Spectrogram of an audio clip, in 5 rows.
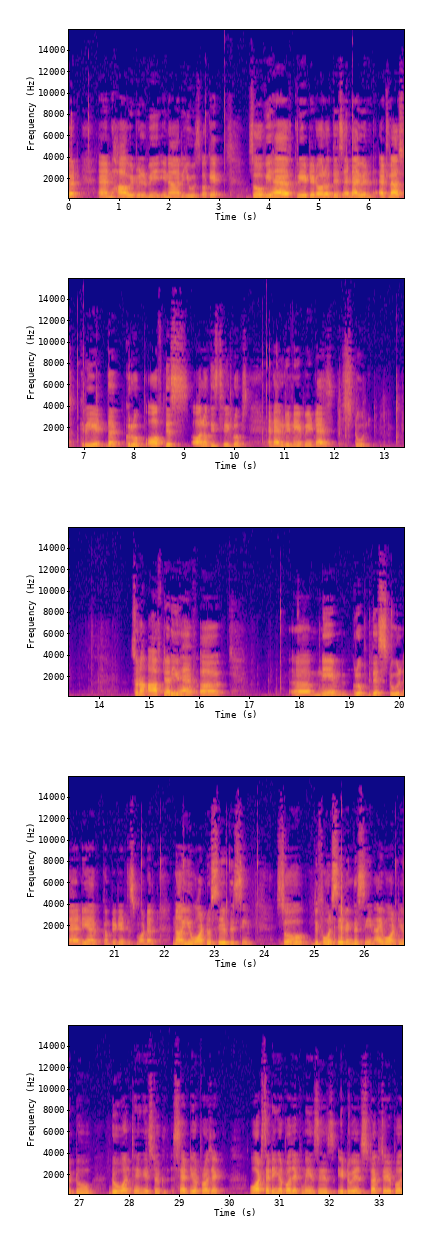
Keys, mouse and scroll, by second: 0.1 click, 2.7 click, 5.5 click, 6.9 shift+click, 9.8 ctrl+g, 10.6 click, 11.9-13.8 typing, 17.6 alt+click, 19.9 alt+click, 23.0 alt+middle click, 23.6 alt+click, 26.6 click, 32.2 click.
